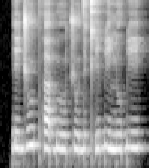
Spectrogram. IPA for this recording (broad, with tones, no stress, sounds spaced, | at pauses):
ɾ i˨ d͡ʒ uː˦ pʰ a˨ ɓ uː˨ t͡ʃ u˨ d ɪ˦ kʼ i˦ ɓ i˦˨ ɲ u˦ ɓ i˦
